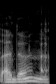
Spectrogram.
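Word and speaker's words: Adon: C'est à ce moment-là aussi qu'il rencontre donc celle qui deviendra sa femme, Adonne Lacroix, c'est comme ça qu'on prononce Adonne.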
